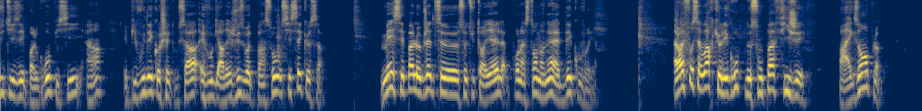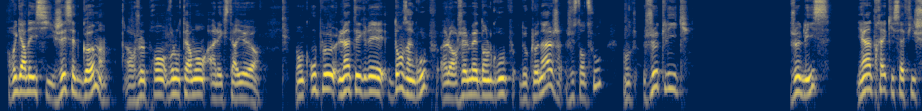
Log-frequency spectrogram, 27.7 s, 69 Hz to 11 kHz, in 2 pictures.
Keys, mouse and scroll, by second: 8.1 click, 20.3-23.4 drag, 23.7-27.6 drag.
